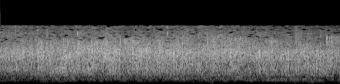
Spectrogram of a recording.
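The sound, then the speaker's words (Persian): Audience applause at a meeting: a dense, steady wash of many hands clapping, loud and even throughout with no voices standing out. “نمیخوام اینا برای من دست نزن، نمیخوام.”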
